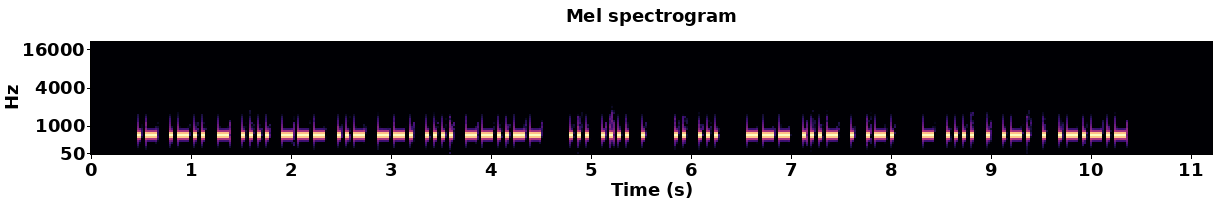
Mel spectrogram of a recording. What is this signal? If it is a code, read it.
Morse code, heard as a keyed tone, about 30 wpm, 700 Hz. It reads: ALTHOUGH, SHE IS OVER THERE.
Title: Sentences from Top 600 Words 30wpm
